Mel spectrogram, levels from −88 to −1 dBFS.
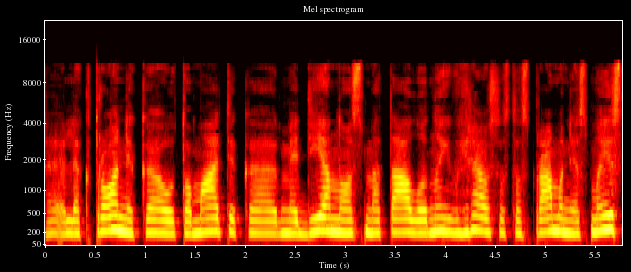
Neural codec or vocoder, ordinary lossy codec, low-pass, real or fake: none; AAC, 48 kbps; 10.8 kHz; real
